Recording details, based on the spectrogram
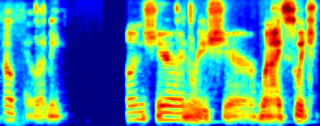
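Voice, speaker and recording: A woman from the library staff demonstrating a language database in an online tutorial, in a relaxed, chatty way. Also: deep voice, slow, gravelly. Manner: relaxed, chatty, laughs often. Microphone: video call. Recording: muffled online meeting audio.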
